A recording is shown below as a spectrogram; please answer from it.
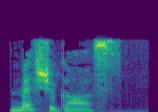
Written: meshegoss

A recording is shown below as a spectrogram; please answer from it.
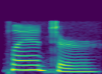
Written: plantar

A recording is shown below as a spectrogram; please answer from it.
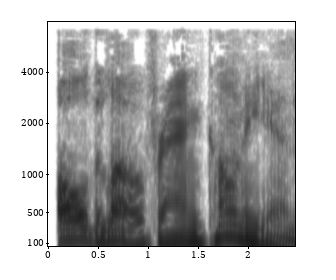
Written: Old Low Franconian

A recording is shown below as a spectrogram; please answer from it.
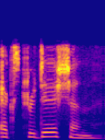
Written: extradition

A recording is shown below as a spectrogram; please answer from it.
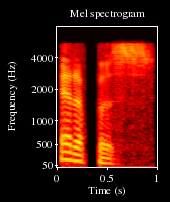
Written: Oedipus

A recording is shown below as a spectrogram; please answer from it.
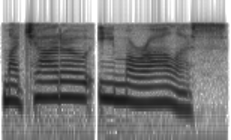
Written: Machado y Morales

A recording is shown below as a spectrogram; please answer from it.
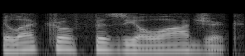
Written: electrophysiologic

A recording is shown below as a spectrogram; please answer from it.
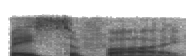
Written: basify

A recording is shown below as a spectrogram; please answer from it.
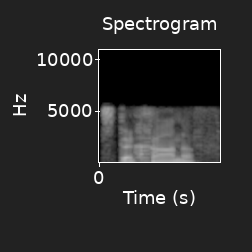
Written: Stakhanov

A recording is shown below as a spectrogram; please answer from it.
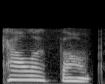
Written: callithump

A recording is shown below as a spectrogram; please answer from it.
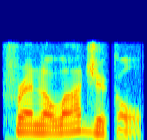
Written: phrenological

